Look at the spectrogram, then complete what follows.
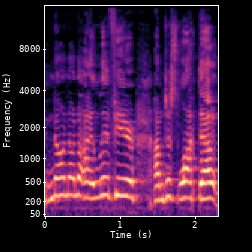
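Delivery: high-pitched mock yelled explanation; retold yelled protest. Locked-out tenant to security guard, mock yelling. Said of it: "all of this yelling".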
